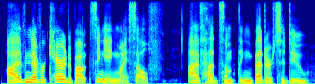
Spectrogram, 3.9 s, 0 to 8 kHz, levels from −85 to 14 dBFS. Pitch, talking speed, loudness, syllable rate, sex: 185 Hz, 185 wpm, -19 LUFS, 6.3 syllables/s, female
